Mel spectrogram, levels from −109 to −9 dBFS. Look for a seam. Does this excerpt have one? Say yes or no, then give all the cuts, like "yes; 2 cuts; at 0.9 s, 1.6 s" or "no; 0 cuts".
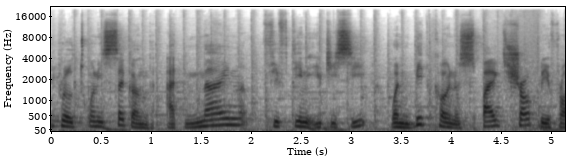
no; 0 cuts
